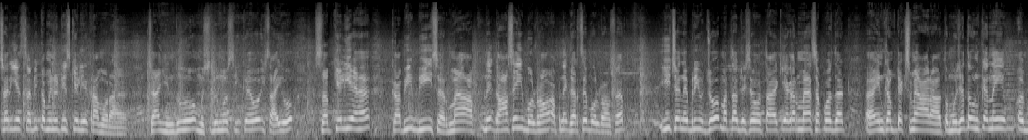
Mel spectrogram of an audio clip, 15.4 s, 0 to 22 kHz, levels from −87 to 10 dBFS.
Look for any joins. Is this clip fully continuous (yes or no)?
yes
